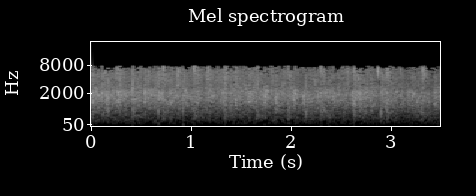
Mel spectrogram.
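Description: An audience applauds steadily, many hands clapping in a dense, even wash of sound that holds at a constant loudness without pause or voices.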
